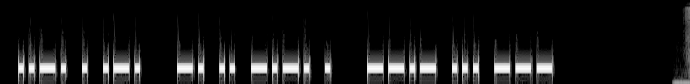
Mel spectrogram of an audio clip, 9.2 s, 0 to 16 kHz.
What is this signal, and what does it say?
Morse code, heard as a keyed tone, about 17 wpm, 700 Hz. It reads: FER NICE QSO
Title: Speed-Racing Common QSO Phrases - 17wpm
